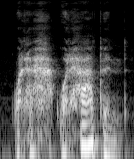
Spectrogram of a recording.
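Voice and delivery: dazed whisper; unvoiced, groggy whisper. A narrator's reading. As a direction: barely voice the question. Max waking dazed.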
